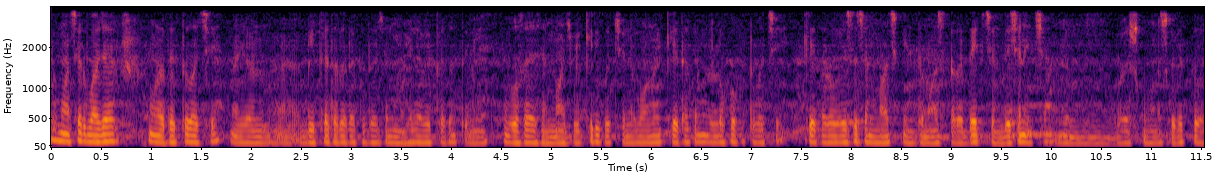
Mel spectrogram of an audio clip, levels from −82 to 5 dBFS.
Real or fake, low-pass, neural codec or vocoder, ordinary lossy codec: fake; 3.6 kHz; codec, 16 kHz, 8 kbps, FreqCodec, larger model; none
